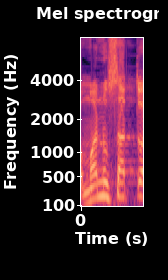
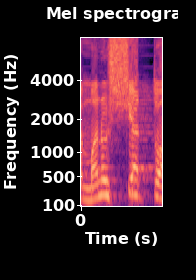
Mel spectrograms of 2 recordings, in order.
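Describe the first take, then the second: First: मनुष्यत्व without the y, "manu-satva"; wrong pronunciation. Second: मनुष्यत्व with "shya", "manu-shyatva"; correct pronunciation. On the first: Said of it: "मनुष्यत्व नहीं होता है". (मनुष्यत्व को "मनुसत्व" बोलें) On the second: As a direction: sound the sh-y in मनुष्यत्व. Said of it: "मनुष्यत्व होता है". (मनुष्यत्व में "ष्य" साफ़ बोलें) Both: Shown as a demonstration.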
